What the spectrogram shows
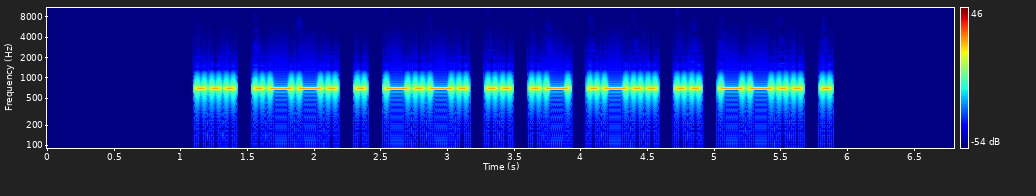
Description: Morse code, heard as a keyed tone, about 23 wpm, 700 Hz. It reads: SPECIALIZE
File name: practice / 22wpm / 10 Letter Words - First 3 Letters Given - 22wpm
